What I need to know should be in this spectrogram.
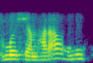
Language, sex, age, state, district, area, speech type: Manipuri, female, 45-60, Manipur, Tengnoupal, rural, conversation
